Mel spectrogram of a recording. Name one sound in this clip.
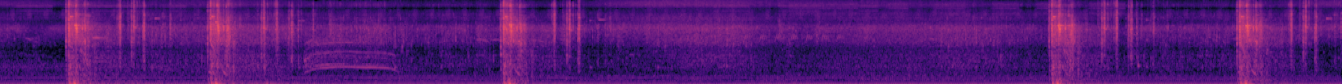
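A rifle fires loud single shots, each followed by a short echo.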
